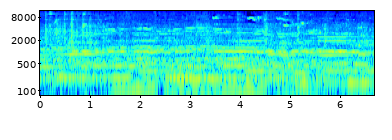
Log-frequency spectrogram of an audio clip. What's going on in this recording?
The Edinburgh millennium clock chiming at the National Museum of Scotland.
